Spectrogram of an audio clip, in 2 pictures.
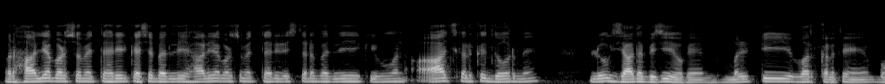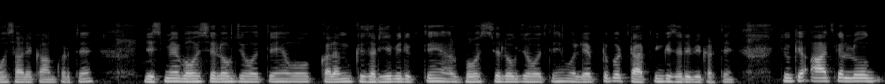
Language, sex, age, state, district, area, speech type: Urdu, male, 18-30, Uttar Pradesh, Ghaziabad, urban, spontaneous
